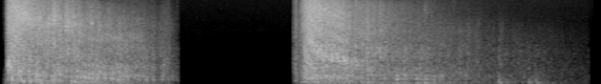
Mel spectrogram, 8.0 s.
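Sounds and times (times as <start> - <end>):
lightning strike: 0.0 - 2.4, 4.0 - 7.4.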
